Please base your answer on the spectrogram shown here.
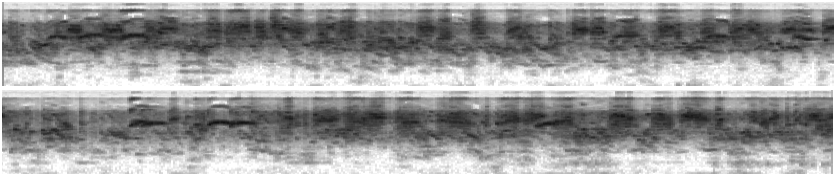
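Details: Pair of breeding budgerigars warbling and chirping, a lively run of sharp high tweets and buzzy chatter with a short dip in loudness midway.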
